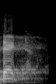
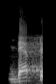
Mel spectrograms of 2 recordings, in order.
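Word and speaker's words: debt: government loan लेती है उसको बोलते है डेट डेप्ट नहीं बोलते इसको बी जो है साइलेंट है य पर तो पब्लिक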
